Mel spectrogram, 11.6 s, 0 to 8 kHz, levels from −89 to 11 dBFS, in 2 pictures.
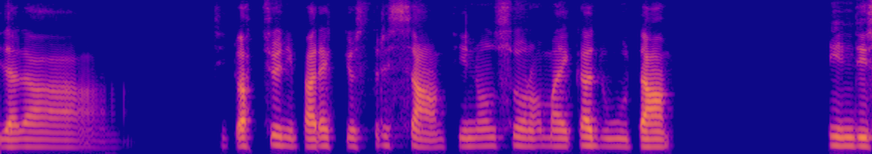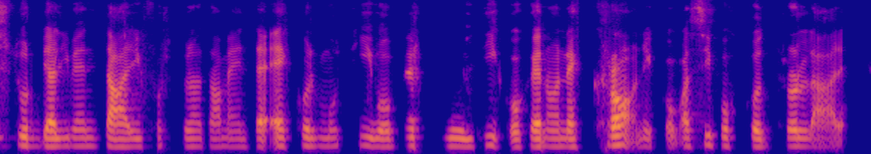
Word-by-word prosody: della 145 -2 -4 0.7
situazioni 165 +1 -1
parecchio 160 +1 0
stressanti 155 -3 -3
non 160 +1 -7
sono 165 -2 -6
mai 160 -1 -3
caduta 155 -2 +3 1.1
in 165 -1 +1
disturbi 165 0 +1
alimentari, 155 -1 +4
fortunatamente. 150 -1 -5
Ecco 160 +1 +1
il 155 - -2
motivo 155 -1 -5
per 165 +2 -5
cui 155 -2 -2
dico 165 -5 -5
che 150 +1 +7
non 155 0 -4
è 150 0 +3
cronico, 175 -4 +4
ma 155 - -2
si 185 +3 -6
può 165 -2 -5
controllare. 155 +1 -1
155 Hz, 135 wpm, -27 LUFS, 150-165 Hz, 1.1 s, che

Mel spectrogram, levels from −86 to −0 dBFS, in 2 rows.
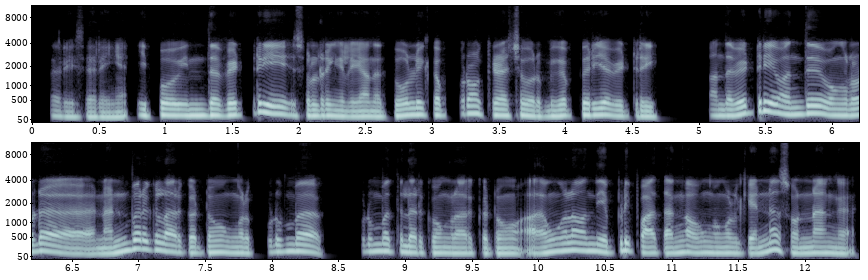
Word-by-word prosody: சரி, 110 -3 -5
சரிங்க. 100 0 -1 0.2
இப்ப, 130 +3 -1 0.2
இந்த 130 +1 +3
வெற்றி 140 +9 +1 0.3
சொல்றீங்கல்லயா? 120 -3 +1
அந்த 110 -1 0
தோல்விக்கப்புறம் 140 +5 0
கிடைச்ச, 130 -2 +1
ஒரு 115 - -1
மிகப்பெரிய 130 +4 +1
வெற்றி. 115 -1 -1 0.5
அந்த 125 0 0
வெற்றிய 205 +7 +2
வந்து, 155 +4 +2 0.2
உங்களோட 135 +4 +1 0.5
நண்பர்களா 175 - +1
இருக்கட்டும். 130 +1 -1
உங்க 125 -2 -1
குடும்ப, 150 +2 -1 0.5
குடும்பத்தில 150 -3 0
இருக்கிறவங்களா 120 -1 -1
இருக்கட்டும். 115 0 -2 0.2
அவுங்களா 155 +9 +1
வந்து 160 -3 +1
எப்டி 165 +7 -1
பாத்தாங்க? 120 +2 0
அவுங்க 120 0 -1
உங்களுக்கு 115 -1 -2
என்ன 160 +8 0
சொன்னாங்க? 120 0 0
130 Hz, 150 wpm, -22 LUFS, 120-145 Hz, 0.5 s, இந்த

